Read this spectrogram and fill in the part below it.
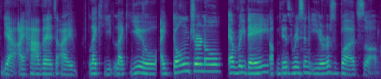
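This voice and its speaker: Low-voiced young woman from China. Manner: thoughtful, repeats words as she restarts. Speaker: guest. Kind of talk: casual podcast conversation.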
